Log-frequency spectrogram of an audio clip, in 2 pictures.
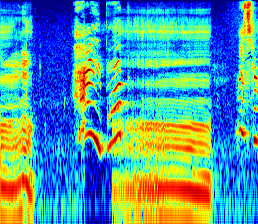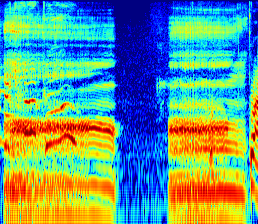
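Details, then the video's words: Indoor recording of a part-Rottweiler growling at a sibling animal while its owner talks to it; several sustained low rumbling growls of one to three seconds, separated by short gaps and spoken words. "the Rottweiler Growls"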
